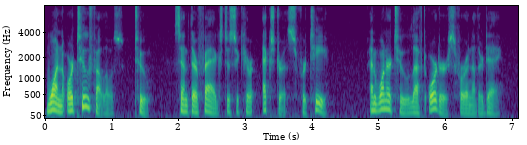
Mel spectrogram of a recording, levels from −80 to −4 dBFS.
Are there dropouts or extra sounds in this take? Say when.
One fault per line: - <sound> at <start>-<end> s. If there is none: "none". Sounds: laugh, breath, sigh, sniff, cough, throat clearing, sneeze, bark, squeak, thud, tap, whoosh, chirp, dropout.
none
